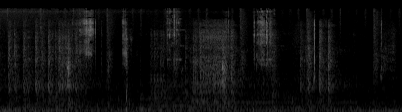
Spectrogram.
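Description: Spinning fishing reel being handled, its mechanism giving scattered clicks and short whirring rasps, over quiet background music.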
